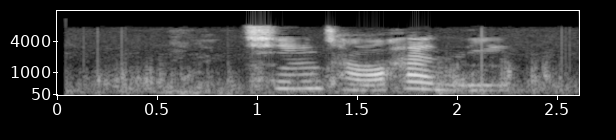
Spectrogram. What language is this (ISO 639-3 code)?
zho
